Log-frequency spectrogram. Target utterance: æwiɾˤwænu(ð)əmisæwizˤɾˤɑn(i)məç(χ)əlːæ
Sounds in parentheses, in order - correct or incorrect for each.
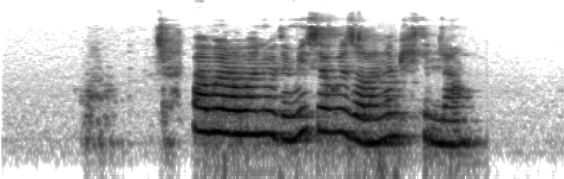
correct, incorrect, incorrect

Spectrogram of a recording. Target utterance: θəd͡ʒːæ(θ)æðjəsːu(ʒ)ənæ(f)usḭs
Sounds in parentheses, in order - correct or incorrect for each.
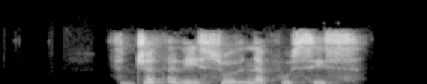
correct, incorrect, correct

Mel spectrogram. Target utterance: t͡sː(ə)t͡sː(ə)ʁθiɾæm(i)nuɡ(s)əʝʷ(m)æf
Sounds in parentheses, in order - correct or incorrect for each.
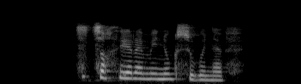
correct, correct, correct, correct, incorrect

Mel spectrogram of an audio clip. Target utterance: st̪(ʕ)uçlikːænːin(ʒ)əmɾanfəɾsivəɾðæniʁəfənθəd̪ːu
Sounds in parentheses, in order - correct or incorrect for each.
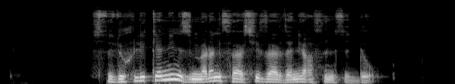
incorrect, incorrect

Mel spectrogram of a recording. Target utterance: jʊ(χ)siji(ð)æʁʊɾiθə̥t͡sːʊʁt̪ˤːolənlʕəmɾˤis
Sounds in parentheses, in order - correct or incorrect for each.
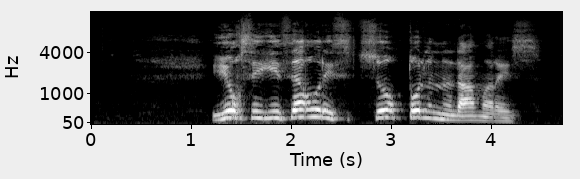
incorrect, incorrect

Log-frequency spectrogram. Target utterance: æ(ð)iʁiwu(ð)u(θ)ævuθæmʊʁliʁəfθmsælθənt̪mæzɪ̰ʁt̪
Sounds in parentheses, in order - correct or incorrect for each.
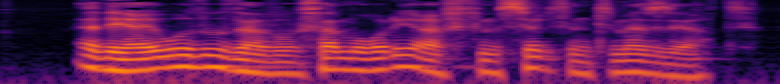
correct, correct, incorrect

